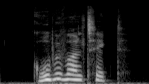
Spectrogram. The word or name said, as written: gruppevoldtægt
